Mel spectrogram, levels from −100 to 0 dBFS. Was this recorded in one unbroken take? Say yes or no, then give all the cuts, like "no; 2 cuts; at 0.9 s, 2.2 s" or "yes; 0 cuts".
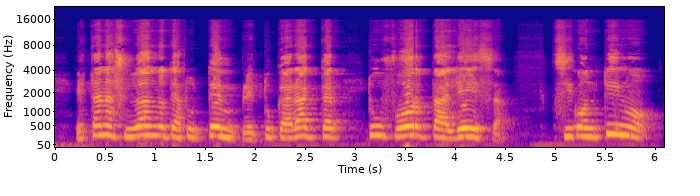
no; 3 cuts; at 1.3 s, 3.1 s, 5.2 s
